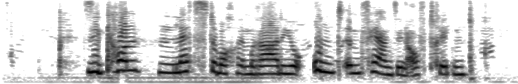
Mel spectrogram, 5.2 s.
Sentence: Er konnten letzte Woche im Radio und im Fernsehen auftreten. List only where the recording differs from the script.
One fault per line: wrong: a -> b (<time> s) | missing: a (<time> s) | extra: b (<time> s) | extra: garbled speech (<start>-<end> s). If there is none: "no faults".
wrong: Er -> Sie (0.8 s)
